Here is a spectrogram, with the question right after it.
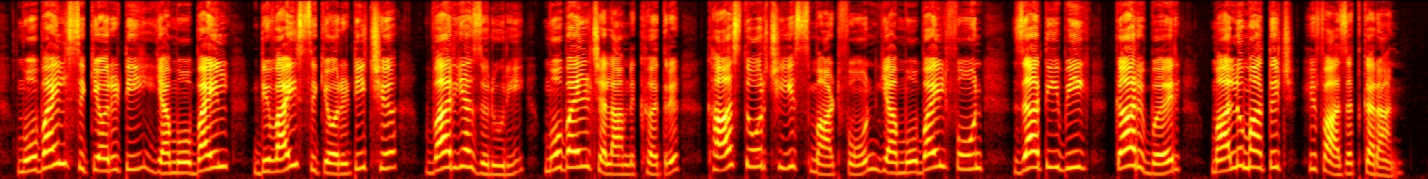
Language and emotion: Kashmiri, neutral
